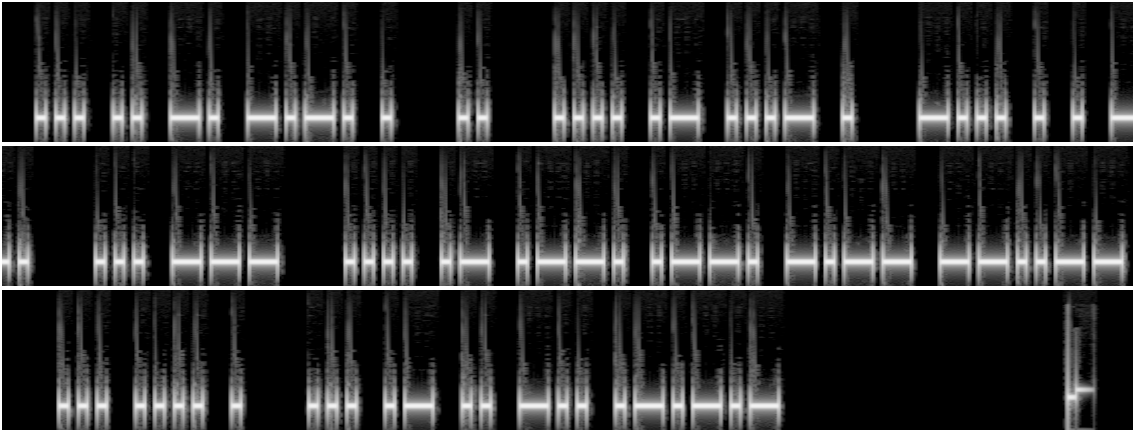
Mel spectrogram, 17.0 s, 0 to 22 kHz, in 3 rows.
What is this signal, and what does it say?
Morse code, heard as a keyed tone, about 25 wpm, 700 Hz. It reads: SINCE I HAVE BEEN SO HAPPY, SHE SAID.
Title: Sentences from Top 1000 Words - Review Part 1 - 25wpm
